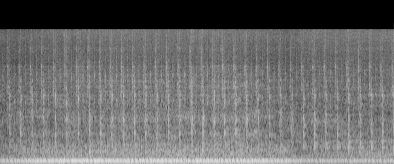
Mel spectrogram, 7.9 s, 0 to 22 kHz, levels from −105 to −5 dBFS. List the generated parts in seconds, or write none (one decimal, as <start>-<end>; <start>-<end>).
0.9-2.0; 3.7-4.4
